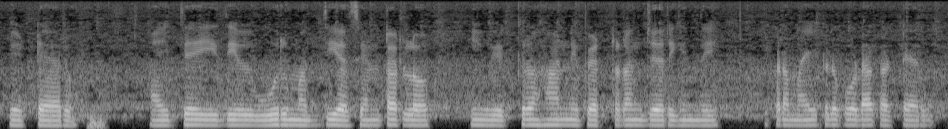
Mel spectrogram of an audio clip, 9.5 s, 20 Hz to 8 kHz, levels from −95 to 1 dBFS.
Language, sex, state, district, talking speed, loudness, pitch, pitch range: Telugu, male, Andhra Pradesh, Srikakulam, 100 wpm, -26 LUFS, 120 Hz, 115-120 Hz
